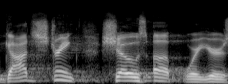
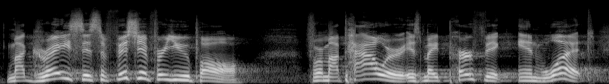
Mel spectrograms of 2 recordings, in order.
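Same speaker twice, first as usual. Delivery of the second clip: raised, driving preacher's voice; preaching; 5 semitones higher than usual. Acted. Pastor preaching on Paul's thorn to the church, raised and driving. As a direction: preach it out to the room, rising. Preaching builds to full force.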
